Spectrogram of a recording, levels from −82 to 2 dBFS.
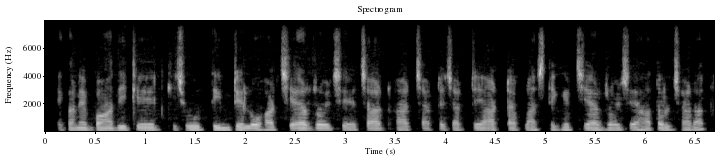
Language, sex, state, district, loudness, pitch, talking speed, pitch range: Bengali, male, West Bengal, Jhargram, -24 LUFS, 125 Hz, 150 wpm, 120-125 Hz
